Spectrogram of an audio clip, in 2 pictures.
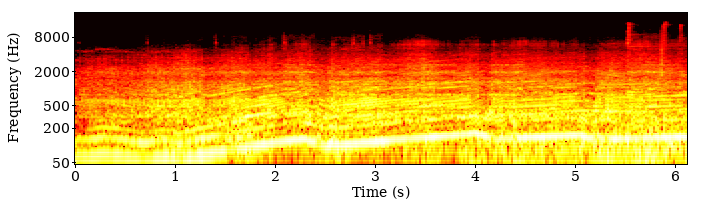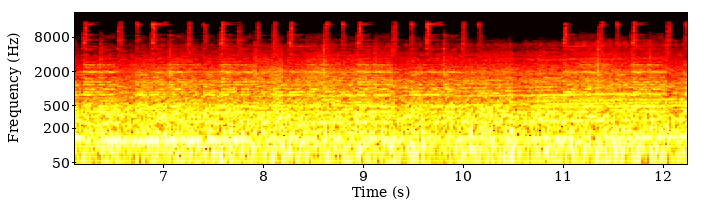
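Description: Yamaha FZX750's inline-four engine pulling away on the move. Its pitch climbs and drops back twice through upshifts in the first four seconds, then it runs steady at cruising speed under wind noise on the onboard microphone. The carburettors have been freshly sorted to run properly.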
